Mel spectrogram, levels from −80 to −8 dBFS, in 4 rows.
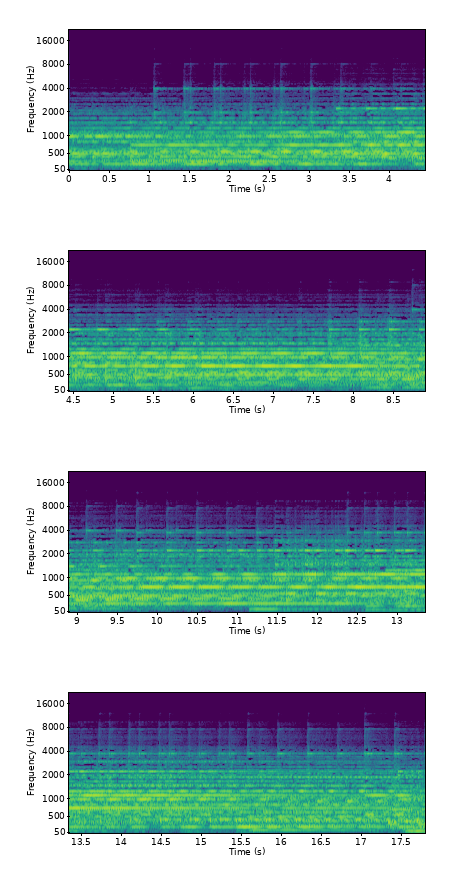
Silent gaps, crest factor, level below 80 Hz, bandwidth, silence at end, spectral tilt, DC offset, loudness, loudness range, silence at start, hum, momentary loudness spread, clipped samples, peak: none; 14 dB; -56 dBFS; 9.4 kHz; 0 s; -6 dB/octave; under 0.1%; -17 LUFS; 3 LU; 0 s; none; 4 LU; under 0.1%; -4 dBFS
